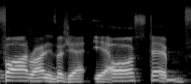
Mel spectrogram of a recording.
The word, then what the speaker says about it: Faustyn: Uh, you just pronounce your name, but don't you normally pronounce it more like Foston rhymes with Boston.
